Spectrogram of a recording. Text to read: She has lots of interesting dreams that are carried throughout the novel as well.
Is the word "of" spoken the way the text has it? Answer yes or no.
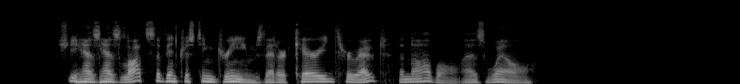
yes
